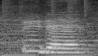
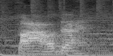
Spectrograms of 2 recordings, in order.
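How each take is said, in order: First: The word is said with a French accent. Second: The word is said with a Liverpool accent. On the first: The speaker calls it right. "That's how they said it on Google" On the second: The speaker calls it wrong. "I'm from Liverpool, so I'd be like"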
